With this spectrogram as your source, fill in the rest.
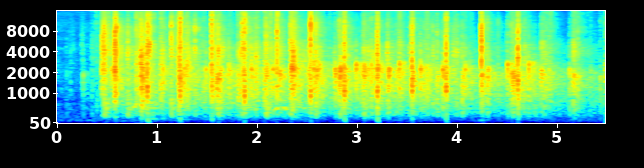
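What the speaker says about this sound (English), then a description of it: "let's have a round of applause" A concert audience applauds at a jazz performance, a dense burst of clapping that starts abruptly and holds steady for several seconds, with scattered louder claps standing out near the listener.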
